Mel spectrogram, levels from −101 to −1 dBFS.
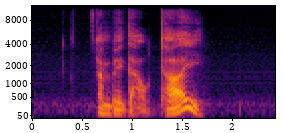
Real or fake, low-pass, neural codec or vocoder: fake; 10.8 kHz; autoencoder, 48 kHz, 32 numbers a frame, DAC-VAE, trained on Japanese speech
